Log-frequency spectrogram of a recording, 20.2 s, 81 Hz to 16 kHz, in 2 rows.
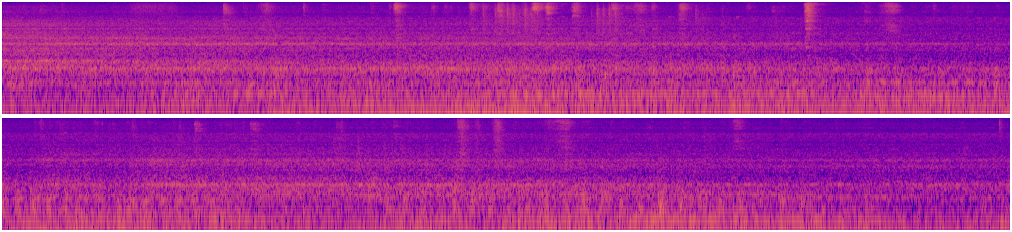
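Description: Pesa 218Mc diesel train running along the line, heard from inside the passenger car: a steady low rumble of engine and wheels, with a few sharp clicks scattered through.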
